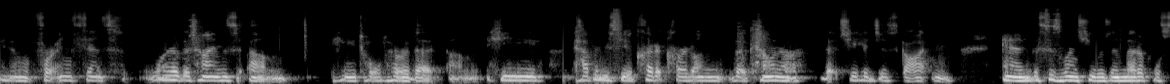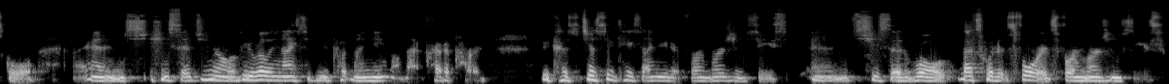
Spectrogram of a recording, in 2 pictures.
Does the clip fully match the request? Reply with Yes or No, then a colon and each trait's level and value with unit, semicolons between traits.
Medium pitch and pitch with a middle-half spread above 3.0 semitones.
Yes: medium, 180 Hz; average, 3.4 semitones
